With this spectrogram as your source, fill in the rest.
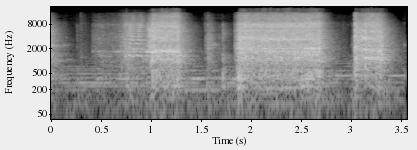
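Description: Power tool bolts a plate onto the transfer case mounts of a truck: three bursts of drilling whir, near and loud, with short quiet gaps and faint ratcheting between.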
